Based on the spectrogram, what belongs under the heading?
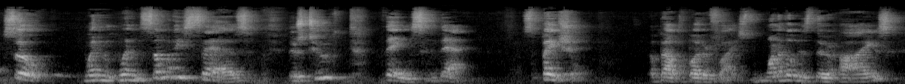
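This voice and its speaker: In a large library meeting room that echoes, a visiting presenter takes things slowly in a mid-range voice as she talks with preschoolers and parents. Her interactive style is animated and demonstrative, with simple explanations and questions, all recorded from a far-off camera mic.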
